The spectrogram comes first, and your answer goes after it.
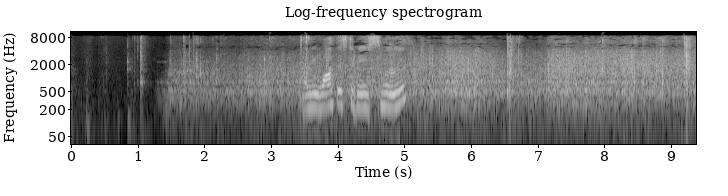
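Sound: kitchen blender running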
